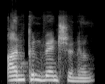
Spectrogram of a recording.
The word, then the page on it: unconventional: Indian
